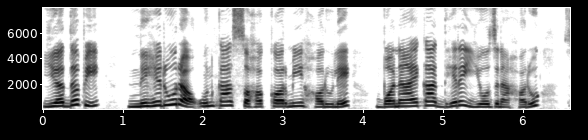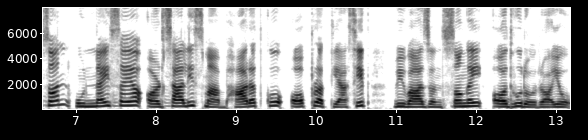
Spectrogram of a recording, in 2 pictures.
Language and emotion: Nepali, neutral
